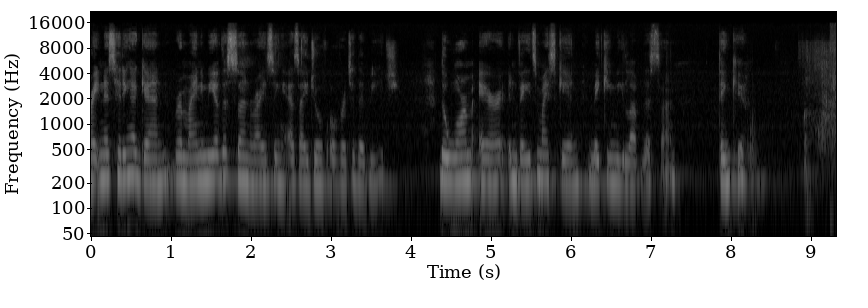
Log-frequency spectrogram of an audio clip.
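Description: A young woman reads aloud calmly into a microphone.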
